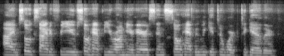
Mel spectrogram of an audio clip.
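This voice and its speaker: Bright, upbeat woman host. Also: medium pitch, little pitch movement, fast. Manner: upbeat, enthusiastic. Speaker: doctor hosting a live stream. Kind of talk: casual live-stream chat.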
